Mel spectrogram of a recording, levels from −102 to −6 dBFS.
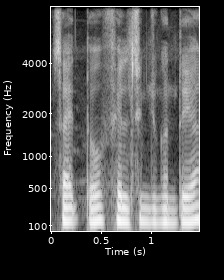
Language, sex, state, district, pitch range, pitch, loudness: Wancho, male, Arunachal Pradesh, Longding, 130-135 Hz, 135 Hz, -16 LUFS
